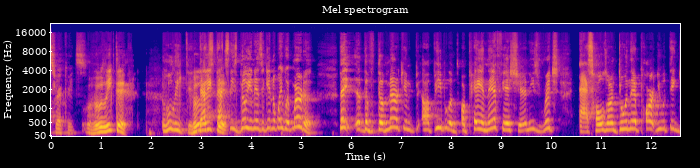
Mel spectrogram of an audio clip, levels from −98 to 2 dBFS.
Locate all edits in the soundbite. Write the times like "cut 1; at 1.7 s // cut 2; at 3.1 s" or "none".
cut 1; at 3.6 s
